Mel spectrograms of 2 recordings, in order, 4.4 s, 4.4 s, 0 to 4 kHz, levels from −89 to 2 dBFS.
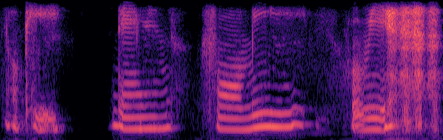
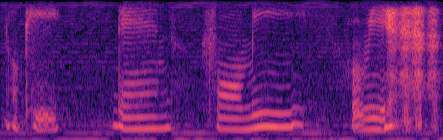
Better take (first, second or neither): second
